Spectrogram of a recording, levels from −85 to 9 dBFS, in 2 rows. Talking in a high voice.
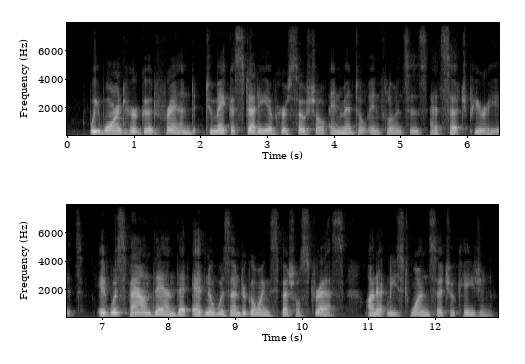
No: medium, 155 Hz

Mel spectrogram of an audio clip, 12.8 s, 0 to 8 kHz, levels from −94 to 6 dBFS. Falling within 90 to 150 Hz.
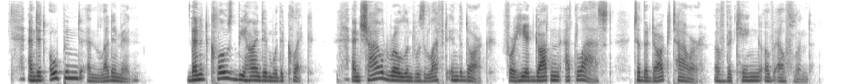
Yes: low, 135 Hz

